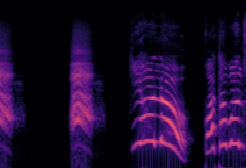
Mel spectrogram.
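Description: A crow cawing twice, short harsh calls about a second apart, followed by a drawn-out falling vocal syllable from a voice.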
